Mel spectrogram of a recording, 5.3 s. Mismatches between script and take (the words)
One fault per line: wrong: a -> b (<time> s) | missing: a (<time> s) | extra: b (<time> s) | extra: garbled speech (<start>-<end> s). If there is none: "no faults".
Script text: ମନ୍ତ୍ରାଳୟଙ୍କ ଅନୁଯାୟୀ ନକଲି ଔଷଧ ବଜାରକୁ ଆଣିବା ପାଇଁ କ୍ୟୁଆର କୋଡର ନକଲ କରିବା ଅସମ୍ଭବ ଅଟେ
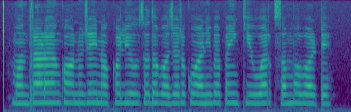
missing: କୋଡର ନକଲ କରିବା (4.1 s)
